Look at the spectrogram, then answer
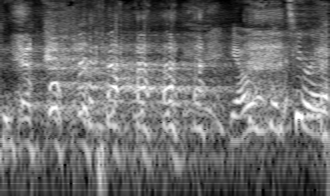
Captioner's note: laughing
